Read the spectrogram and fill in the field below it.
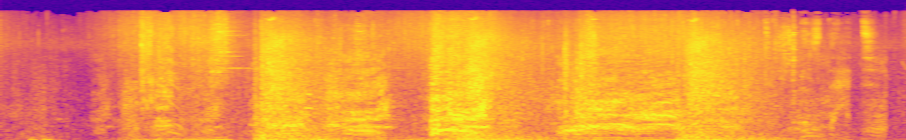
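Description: Flames roar and crackle loudly.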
